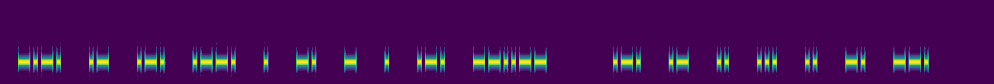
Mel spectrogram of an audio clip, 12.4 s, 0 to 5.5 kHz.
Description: Morse code, heard as a keyed tone, about 25 wpm, spaced as for 16 wpm, 700 Hz. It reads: CARPENTER, RAISING
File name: Pinocchio / Pinocchio ch2 10 25 ik1hge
